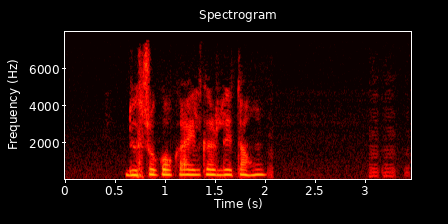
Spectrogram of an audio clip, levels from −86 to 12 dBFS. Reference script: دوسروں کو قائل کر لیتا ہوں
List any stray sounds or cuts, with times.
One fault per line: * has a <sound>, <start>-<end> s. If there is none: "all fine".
all fine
